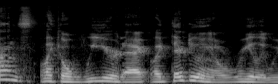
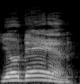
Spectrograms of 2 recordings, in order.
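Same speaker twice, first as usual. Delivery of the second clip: higher, louder shouted Yo, Dan!; mock shout; 7 semitones higher, 4 dB louder than usual. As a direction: yell "Yo, Dan!" as the misheard call. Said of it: "I thought he was saying".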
